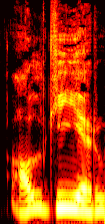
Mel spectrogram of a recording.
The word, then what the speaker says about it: Algier: Das wird allerdings als Algier ausgesprochen, respektive Berndeutsch ins Algier uche.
